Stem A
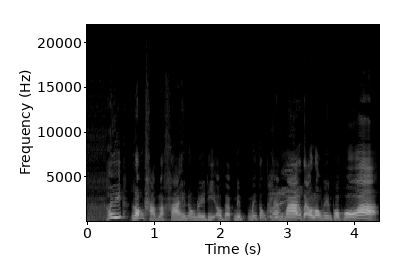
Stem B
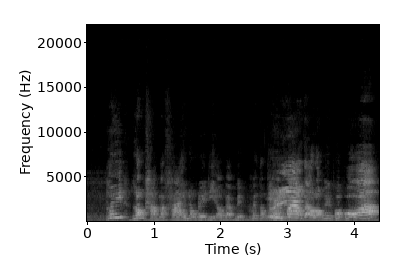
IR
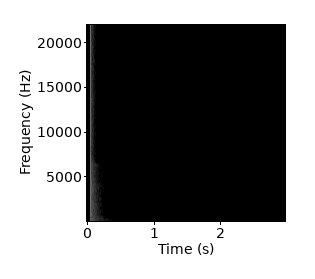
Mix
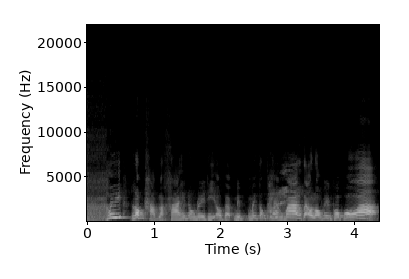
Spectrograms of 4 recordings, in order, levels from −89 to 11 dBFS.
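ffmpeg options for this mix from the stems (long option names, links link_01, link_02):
-filter_complex "[0:a]lowpass=frequency=1700:poles=1,volume=0.5dB,asplit=3[link_01][link_02][link_03];[link_02]volume=-3dB[link_04];[1:a]volume=-19dB[link_05];[link_03]apad=whole_len=193609[link_06];[link_05][link_06]sidechaincompress=threshold=-40dB:ratio=8:attack=16:release=106[link_07];[2:a]atrim=start_sample=2205[link_08];[link_04][link_08]afir=irnorm=-1:irlink=0[link_09];[link_01][link_07][link_09]amix=inputs=3:normalize=0,bandreject=frequency=207.4:width_type=h:width=4,bandreject=frequency=414.8:width_type=h:width=4,bandreject=frequency=622.2:width_type=h:width=4,acompressor=mode=upward:threshold=-30dB:ratio=2.5"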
